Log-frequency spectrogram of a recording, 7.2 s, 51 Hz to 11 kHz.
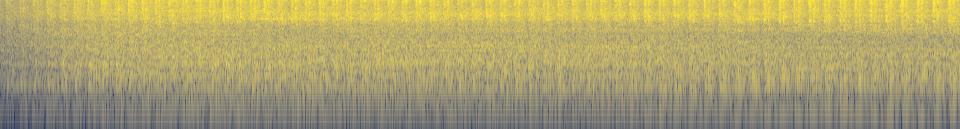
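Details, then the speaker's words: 1998 Chevy Tracker/Suzuki engine with varnished fuel, plug wires out of firing order: harsh, choppy, stumbling running with heavy clatter, a misfire from the wrong firing order. "doesn't look like it's running good that didn't sound good either"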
